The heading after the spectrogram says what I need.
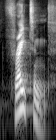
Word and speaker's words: frightened: how to pronounce frightened frightened frightened I'm very frightened No I'm very frightened that T is at t seems reduced and very frightened of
